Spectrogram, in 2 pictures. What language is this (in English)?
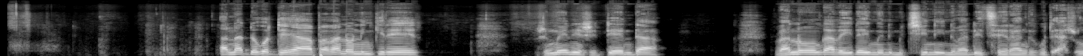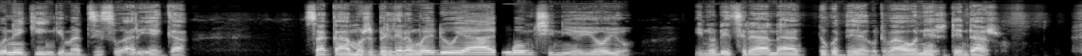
Ndau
